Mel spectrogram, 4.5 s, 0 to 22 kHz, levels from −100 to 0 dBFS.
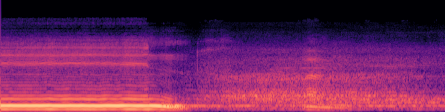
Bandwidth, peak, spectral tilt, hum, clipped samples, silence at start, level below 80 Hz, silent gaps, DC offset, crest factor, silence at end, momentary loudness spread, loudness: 5.4 kHz; -8 dBFS; -9.5 dB/octave; none; under 0.1%; 0 s; -62 dBFS; none; under 0.1%; 8 dB; 0 s; 19 LU; -16 LUFS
